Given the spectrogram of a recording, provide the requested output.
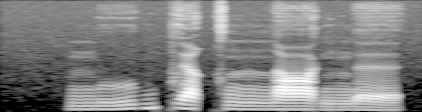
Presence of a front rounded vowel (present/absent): absent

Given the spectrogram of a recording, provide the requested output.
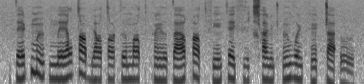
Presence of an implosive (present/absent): absent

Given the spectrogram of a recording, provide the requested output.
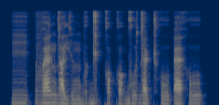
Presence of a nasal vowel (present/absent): absent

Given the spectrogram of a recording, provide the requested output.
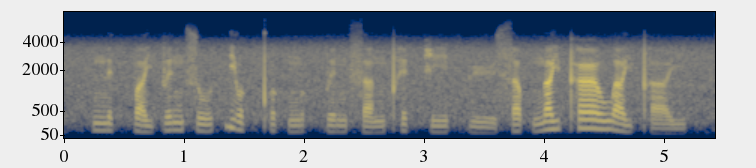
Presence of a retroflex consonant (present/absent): absent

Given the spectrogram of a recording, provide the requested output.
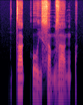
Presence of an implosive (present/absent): absent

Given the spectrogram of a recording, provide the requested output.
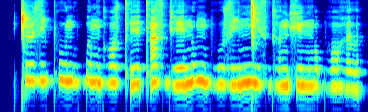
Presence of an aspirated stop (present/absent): present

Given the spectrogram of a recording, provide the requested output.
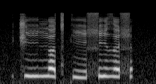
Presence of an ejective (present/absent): absent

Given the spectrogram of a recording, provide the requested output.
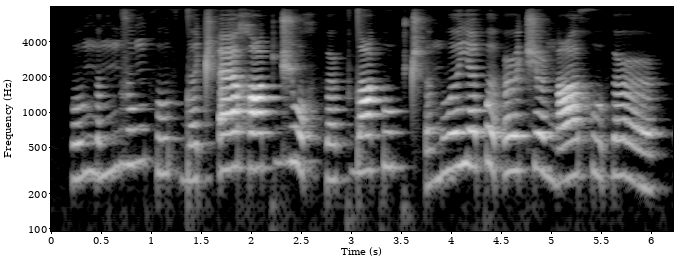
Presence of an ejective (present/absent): present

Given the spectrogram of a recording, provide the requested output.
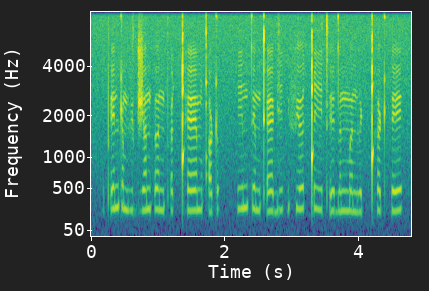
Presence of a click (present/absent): present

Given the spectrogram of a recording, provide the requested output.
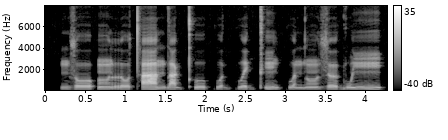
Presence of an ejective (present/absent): present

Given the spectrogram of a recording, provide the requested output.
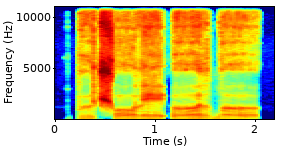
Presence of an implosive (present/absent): absent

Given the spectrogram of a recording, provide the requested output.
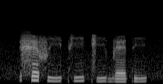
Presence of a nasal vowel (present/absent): absent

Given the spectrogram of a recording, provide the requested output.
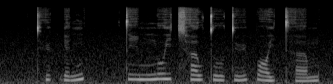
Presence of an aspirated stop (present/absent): present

